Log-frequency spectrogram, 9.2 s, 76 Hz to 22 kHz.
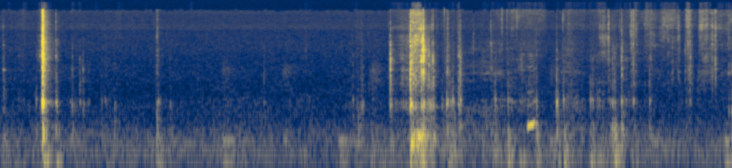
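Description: Faint, scattered snips and paper rustling as small pieces of 6x6 paper are cut diagonally with scissors for a mini envelope craft, quiet and close with irregular timing.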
